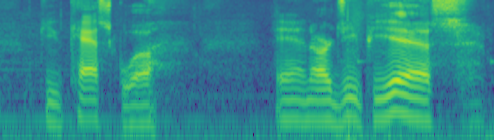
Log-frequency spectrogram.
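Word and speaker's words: Pukaskwa: were correct it is puasa I verified that with the person who took our money and with the pamphlet showing the exact pronunciation the second K is silent anyway so that's number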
